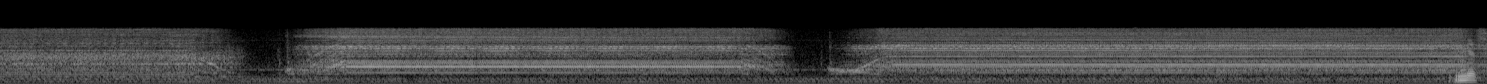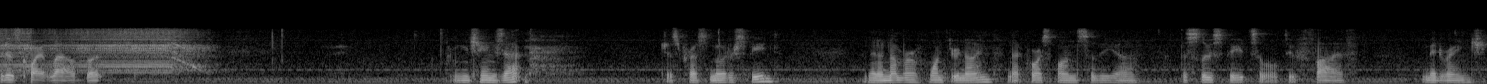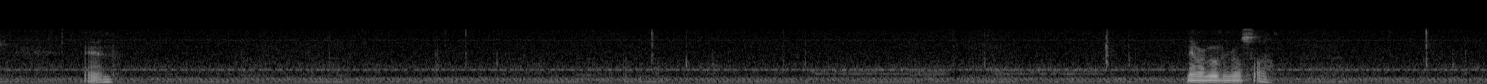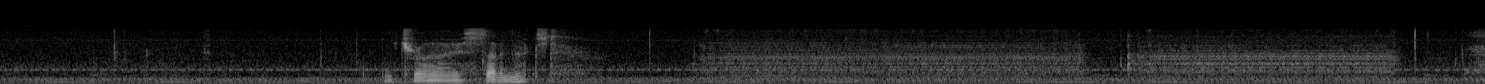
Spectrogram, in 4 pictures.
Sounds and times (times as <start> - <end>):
Speech: 14.6 - 15.9, 19.4 - 20.2, 21.5 - 22.7, 23.5 - 28.5, 29.1 - 29.8, 30.6 - 31.0, 41.6 - 42.6, 48.4 - 50.3.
